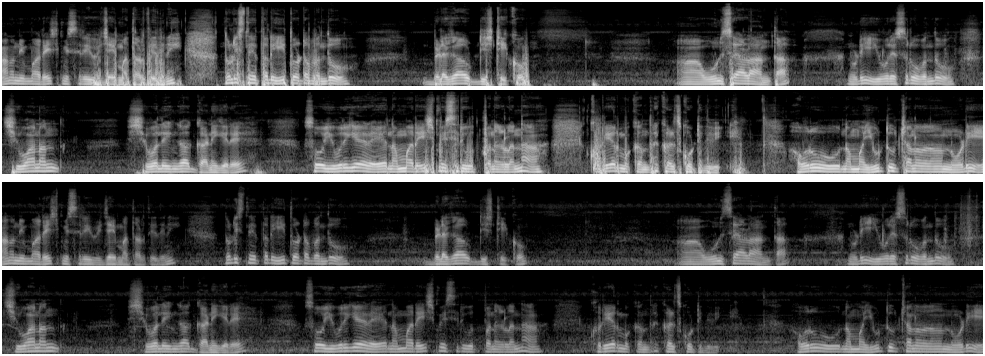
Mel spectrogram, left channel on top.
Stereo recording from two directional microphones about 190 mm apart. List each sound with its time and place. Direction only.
0.0 s speech: 15° left (ahead or behind)
0.9 s speech: 60° left (ahead or behind)
6.7 s a man's voice: 45° left (ahead or behind)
